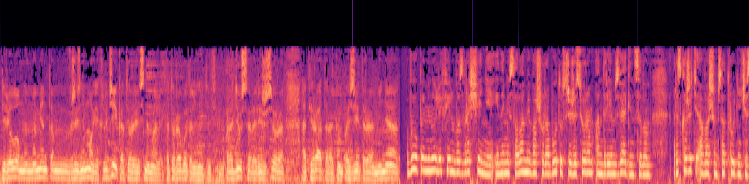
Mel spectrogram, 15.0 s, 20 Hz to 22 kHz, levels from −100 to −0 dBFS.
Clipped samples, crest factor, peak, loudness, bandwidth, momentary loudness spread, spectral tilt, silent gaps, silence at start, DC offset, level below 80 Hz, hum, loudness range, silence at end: under 0.1%; 12 dB; 0 dBFS; -12 LUFS; 8.8 kHz; 5 LU; -5 dB/octave; none; 0 s; under 0.1%; -34 dBFS; none; 2 LU; 0 s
